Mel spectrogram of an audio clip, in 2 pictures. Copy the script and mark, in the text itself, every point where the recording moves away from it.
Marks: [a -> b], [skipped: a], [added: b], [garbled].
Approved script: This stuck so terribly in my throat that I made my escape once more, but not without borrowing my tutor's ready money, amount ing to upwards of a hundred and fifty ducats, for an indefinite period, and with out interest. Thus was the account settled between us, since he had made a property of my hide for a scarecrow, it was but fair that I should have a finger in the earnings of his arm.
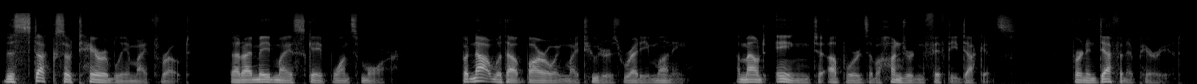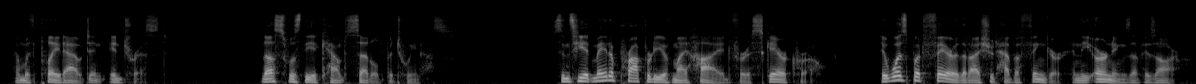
This stuck so terribly in my throat that I made my escape once more, but not without borrowing my tutor's ready money, amount ing to upwards of a hundred and fifty ducats, for an indefinite period, and with [added: played] out [added: in] interest. Thus was the account settled between us, since he had made a property of my hide for a scarecrow, it was but fair that I should have a finger in the earnings of his arm.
